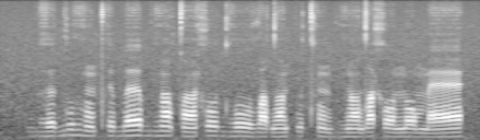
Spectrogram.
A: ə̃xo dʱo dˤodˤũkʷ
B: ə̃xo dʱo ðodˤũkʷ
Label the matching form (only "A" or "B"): B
